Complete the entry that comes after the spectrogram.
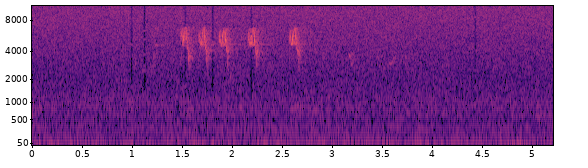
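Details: Wild garden birds visiting feeders, picked up by a live webcam: a quick run of five high, thin chirps in the middle, over constant low-pitched background rumble.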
